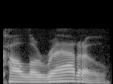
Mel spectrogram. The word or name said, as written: Colorado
